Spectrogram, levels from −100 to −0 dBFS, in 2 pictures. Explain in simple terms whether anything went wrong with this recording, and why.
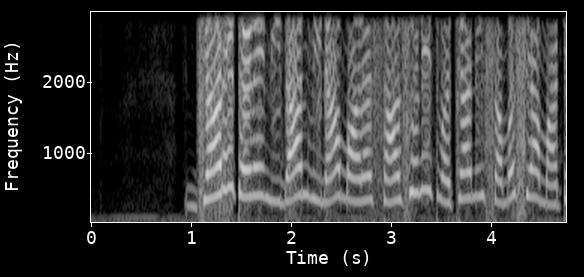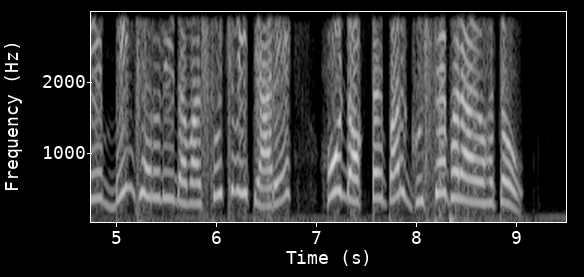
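Something went wrong for the whole clip: aliasing. The audio was squeezed down to a much lower sample rate, which fits a drop from 48 kHz to 6 kHz, without first removing the high sounds that rate can't hold. Everything above 3 kHz folds back down and lands at wrong, unrelated pitches. In this speech, the s and sh sounds turn gritty and metallic from start to finish.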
